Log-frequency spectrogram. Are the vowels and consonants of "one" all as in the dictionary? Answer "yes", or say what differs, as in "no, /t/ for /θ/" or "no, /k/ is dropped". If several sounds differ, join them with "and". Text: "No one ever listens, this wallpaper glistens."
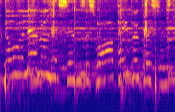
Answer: no, /l/ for /n/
